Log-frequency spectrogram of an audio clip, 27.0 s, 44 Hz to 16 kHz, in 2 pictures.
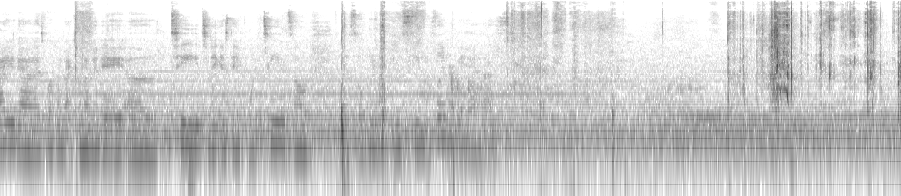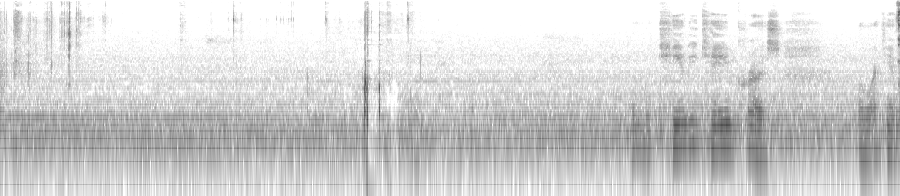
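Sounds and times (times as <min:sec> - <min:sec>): steady low hum: 0:00.0 - 0:27.0
cardboard packaging crackling and tearing: 0:10.9 - 0:14.9.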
